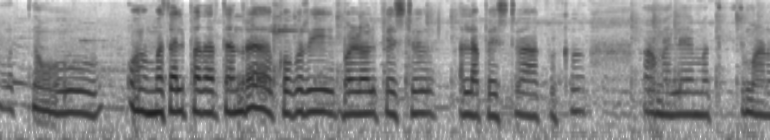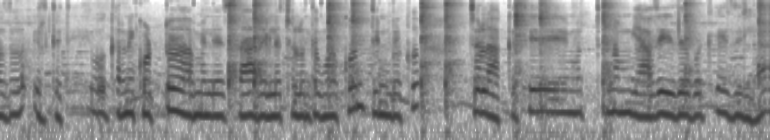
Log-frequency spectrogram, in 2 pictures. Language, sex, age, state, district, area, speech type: Kannada, female, 30-45, Karnataka, Dharwad, urban, spontaneous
